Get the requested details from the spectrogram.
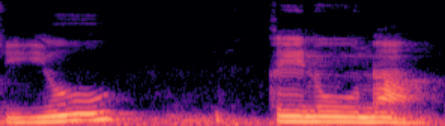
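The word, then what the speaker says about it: يوقنون: And again, because you put a dhamma here, this ya sound changes into the sound of wow, so it becomes yu qinuna. There, this wow is to be pronounced. This wow is not that wow we put for the chair for the hamza.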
